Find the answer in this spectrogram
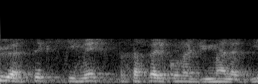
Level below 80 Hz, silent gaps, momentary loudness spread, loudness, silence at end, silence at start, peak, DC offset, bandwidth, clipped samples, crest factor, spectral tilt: -56 dBFS; none; 7 LU; -25 LUFS; 0 s; 0 s; -8 dBFS; under 0.1%; 3.4 kHz; under 0.1%; 16 dB; -11.5 dB/octave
